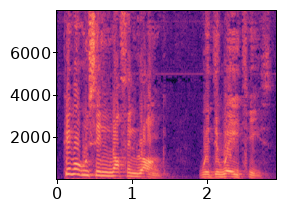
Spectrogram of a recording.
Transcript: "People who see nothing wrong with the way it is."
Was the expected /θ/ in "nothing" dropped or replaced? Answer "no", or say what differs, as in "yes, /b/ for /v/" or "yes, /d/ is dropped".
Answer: no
